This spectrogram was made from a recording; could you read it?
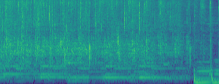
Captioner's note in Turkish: alkış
